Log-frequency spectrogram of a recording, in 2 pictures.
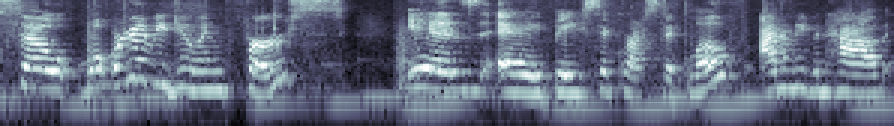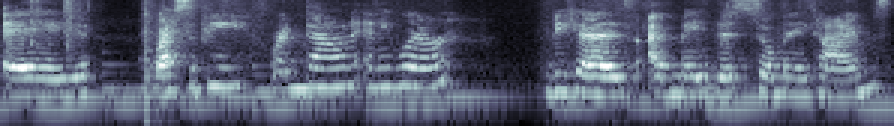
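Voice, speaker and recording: A woman speaks at a fairly slow pace in a high voice, with clear music playing in the background. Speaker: home cook host. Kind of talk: tutorial. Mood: playful, upbeat. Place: kitchen. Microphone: camera far.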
